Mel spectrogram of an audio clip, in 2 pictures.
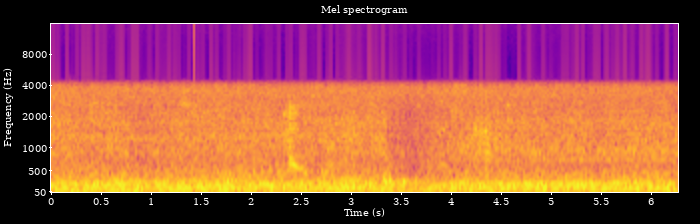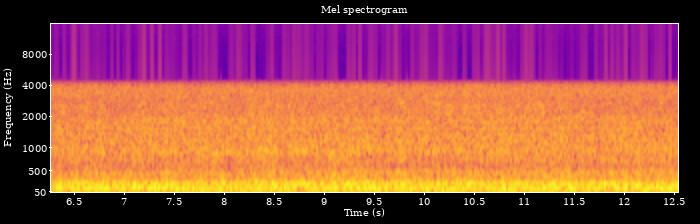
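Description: A car engine hums steadily from inside as the car drives along a road.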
